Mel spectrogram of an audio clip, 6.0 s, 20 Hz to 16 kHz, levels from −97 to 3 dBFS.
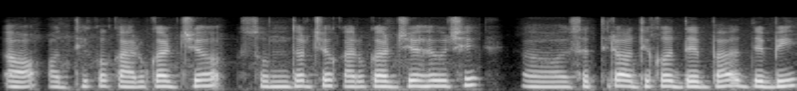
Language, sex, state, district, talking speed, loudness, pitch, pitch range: Odia, female, Odisha, Khordha, 120 wpm, -15 LUFS, 220 Hz, 210-225 Hz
